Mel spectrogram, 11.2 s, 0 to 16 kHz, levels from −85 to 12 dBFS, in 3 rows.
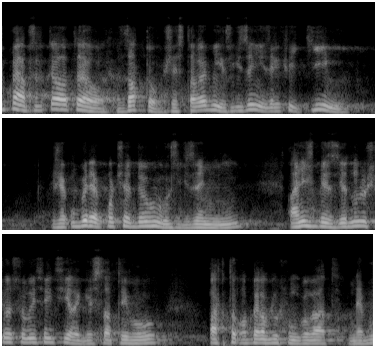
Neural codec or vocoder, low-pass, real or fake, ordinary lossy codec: codec, 16 kHz, 4 kbps, FreqCodec, smaller model; 7.2 kHz; fake; Opus, 24 kbps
